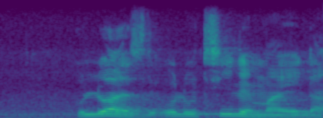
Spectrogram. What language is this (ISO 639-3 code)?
zul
